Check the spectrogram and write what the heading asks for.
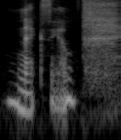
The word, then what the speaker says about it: NXIVM: Keith is the founder of the cult NXIVM, spelled NXIVM, but pronounced NXIVM.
